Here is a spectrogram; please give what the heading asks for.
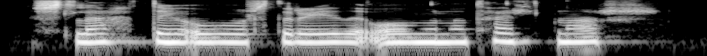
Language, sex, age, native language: Icelandic, female, 13, Icelandic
